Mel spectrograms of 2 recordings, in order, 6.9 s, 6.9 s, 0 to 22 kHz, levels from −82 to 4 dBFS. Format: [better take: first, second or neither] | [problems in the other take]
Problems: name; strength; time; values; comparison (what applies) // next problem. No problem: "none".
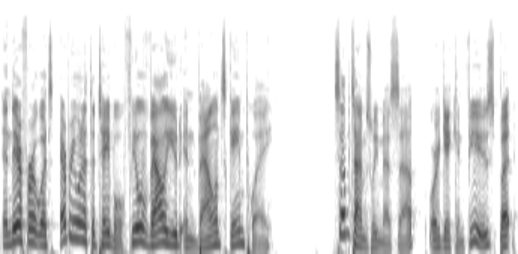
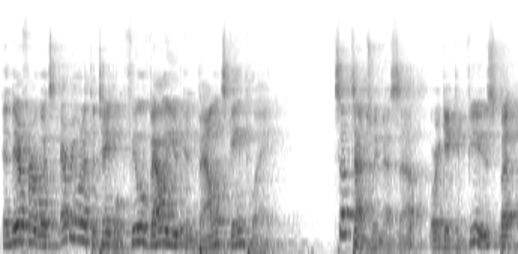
first | room echo; slight; dies away in 1 s // off-mic speech; somewhat distant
